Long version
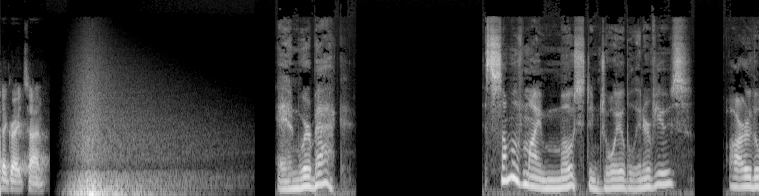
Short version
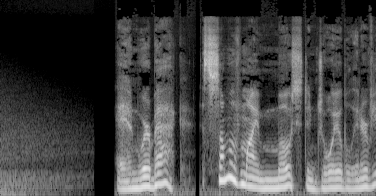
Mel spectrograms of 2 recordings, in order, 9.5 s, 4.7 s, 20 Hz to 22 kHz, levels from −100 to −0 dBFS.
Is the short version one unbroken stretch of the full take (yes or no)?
no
